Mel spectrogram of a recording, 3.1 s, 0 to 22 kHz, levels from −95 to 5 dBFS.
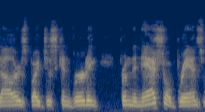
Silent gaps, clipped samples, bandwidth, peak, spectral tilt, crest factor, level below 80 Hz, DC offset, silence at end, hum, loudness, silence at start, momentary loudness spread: none; under 0.1%; 9.6 kHz; -14 dBFS; -3.5 dB/octave; 16 dB; -76 dBFS; under 0.1%; 0 s; none; -30 LUFS; 0 s; 6 LU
